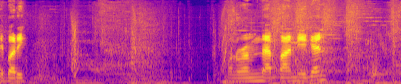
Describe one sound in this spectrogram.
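Blades slash and clash in a fight.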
